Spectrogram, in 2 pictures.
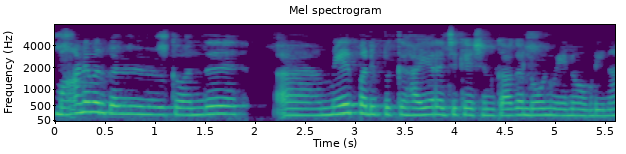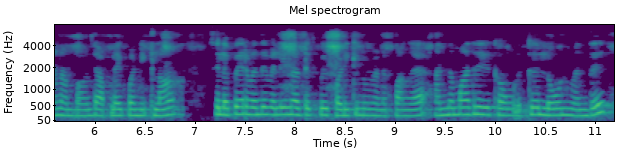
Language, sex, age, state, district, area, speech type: Tamil, female, 18-30, Tamil Nadu, Krishnagiri, rural, spontaneous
